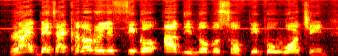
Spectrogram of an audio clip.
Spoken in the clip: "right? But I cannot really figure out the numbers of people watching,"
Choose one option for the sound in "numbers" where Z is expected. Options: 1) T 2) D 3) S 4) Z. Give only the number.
3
